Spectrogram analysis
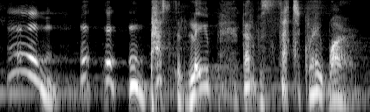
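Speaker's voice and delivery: appreciative hums then a mild gush; lightly mocked churchgoer. Churchgoer praising Pastor Leif's sermon, lightly mocking hum. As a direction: hum approvingly like a satisfied pew-sitter.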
